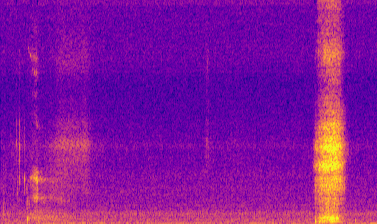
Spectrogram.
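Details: Deliberately induced wet sneeze, nose itchy and tickly after a long break from inducing: one loud, sharp, wet-sounding sneeze after a quiet stretch with a faint sniff.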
